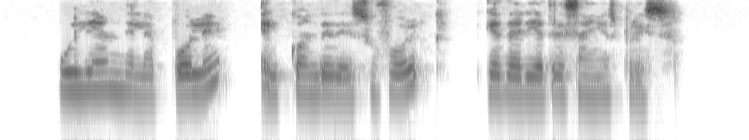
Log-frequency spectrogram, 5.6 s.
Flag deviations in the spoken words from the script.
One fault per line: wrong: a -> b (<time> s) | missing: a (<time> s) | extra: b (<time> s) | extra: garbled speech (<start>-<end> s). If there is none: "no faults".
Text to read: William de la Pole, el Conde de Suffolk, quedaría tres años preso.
no faults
